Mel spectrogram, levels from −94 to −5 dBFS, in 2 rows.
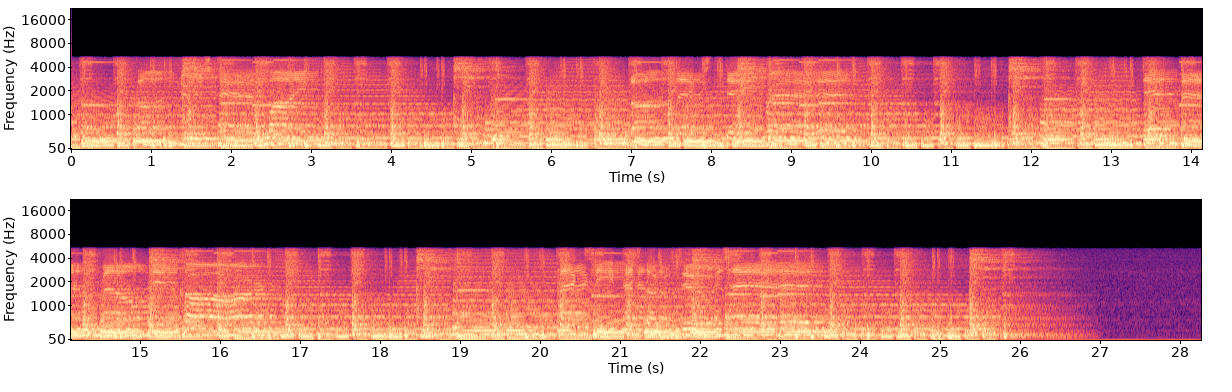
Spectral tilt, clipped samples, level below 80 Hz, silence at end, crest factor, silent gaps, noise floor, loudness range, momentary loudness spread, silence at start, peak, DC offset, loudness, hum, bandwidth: -7.5 dB/octave; 2%; -20 dBFS; 1.55 s; 8 dB; none; -45 dBFS; 2 LU; 4 LU; 0 s; 0 dBFS; 2%; -7 LUFS; none; 5.4 kHz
